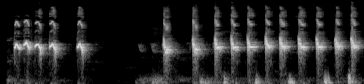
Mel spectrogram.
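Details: Sooty-headed bulbul song used as a lure to make other birds sing: a fast series of bright, clipped chirps, a brief pause, then a steady run of repeated sharp notes about seven per second.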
